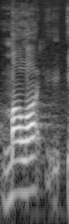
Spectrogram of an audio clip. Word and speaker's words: Malach: Moloch, I'll spell it for you. M-A-L-A-C-H and then Jehovah.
